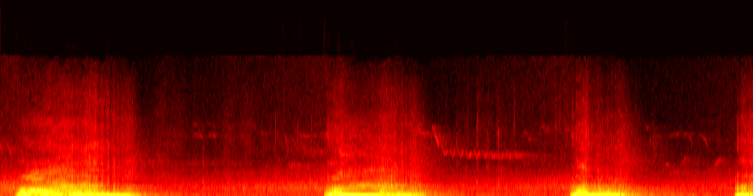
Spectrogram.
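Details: Lion roaring in a series: deep, throaty bursts of about a second each, repeated every two to three seconds, with the pitch sliding down at the end of each.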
